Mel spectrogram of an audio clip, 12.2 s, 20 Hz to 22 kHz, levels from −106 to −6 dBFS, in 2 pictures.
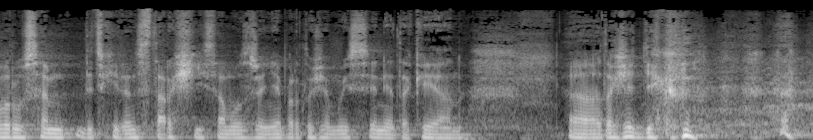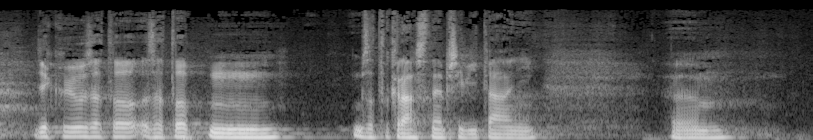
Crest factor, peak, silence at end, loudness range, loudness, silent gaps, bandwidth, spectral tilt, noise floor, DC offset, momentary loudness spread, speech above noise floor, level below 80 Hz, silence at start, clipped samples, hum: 22 dB; -4 dBFS; 0.35 s; 4 LU; -27 LUFS; none; 16.5 kHz; -5.5 dB/octave; -53 dBFS; under 0.1%; 15 LU; 27 dB; -56 dBFS; 0 s; under 0.1%; none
